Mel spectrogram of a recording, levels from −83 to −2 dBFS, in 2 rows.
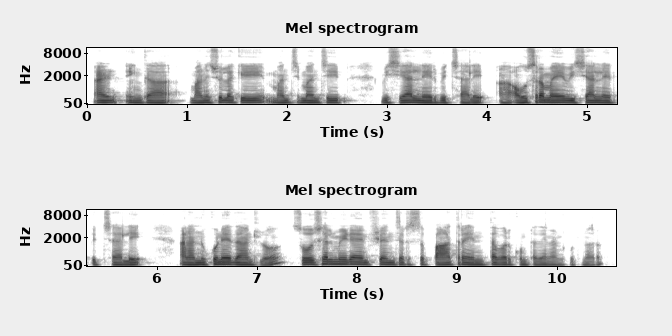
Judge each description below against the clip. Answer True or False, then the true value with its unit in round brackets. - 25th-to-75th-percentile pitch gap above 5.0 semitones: False (2.4 semitones)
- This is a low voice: True (105 Hz)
